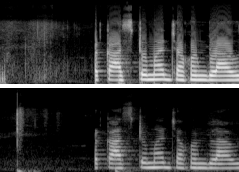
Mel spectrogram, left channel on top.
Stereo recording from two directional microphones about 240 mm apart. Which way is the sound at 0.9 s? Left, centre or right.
Left.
